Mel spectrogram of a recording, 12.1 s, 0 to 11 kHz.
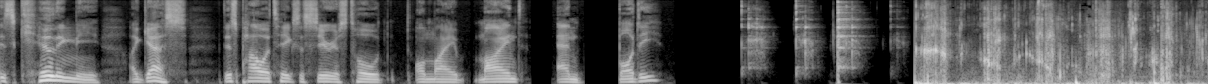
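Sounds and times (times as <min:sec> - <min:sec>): continuous crunching and crackling: 0:09.2 - 0:12.0.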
